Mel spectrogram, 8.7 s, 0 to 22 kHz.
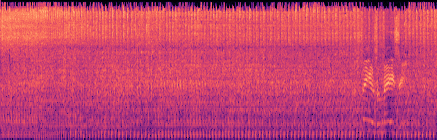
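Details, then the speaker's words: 1960s Bolens Lawn Keeper 28-inch mower, carburetor not yet adjusted, untouched at least 15 years: rapid, even single-cylinder thumping holds a steady beat while mowing, no misses or knocks; runs sweetly. "it sounds good it runs good I have not adjusted the carpetrator at all"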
